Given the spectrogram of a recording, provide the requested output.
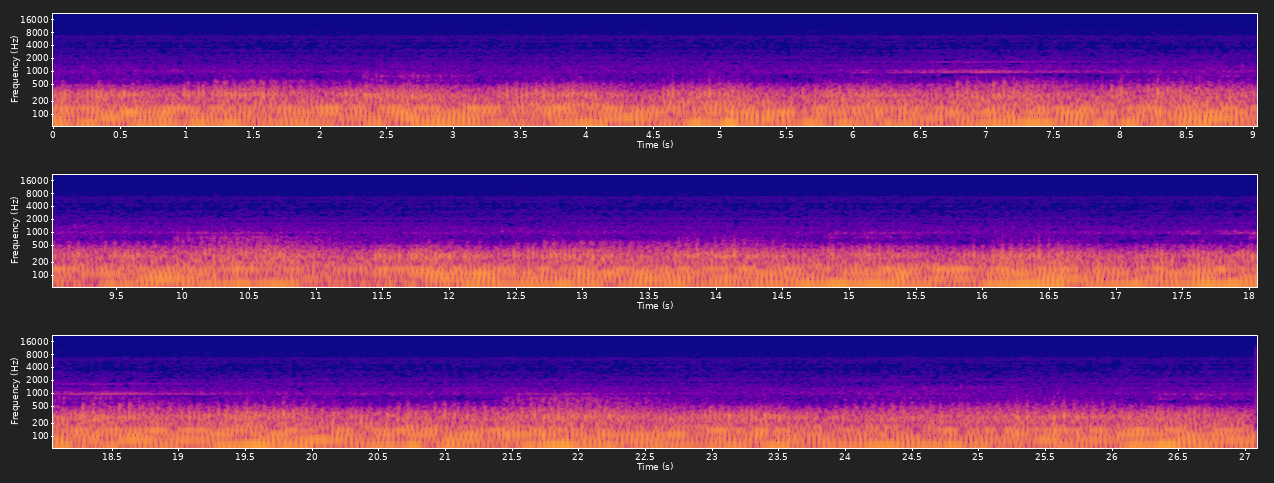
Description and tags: kerri-cat-mix-loopable
This is fully loopable version of it (no fade in/out needed). Additionally - it was remixed with the same sound, but swaped (and shifted channels), to make the sound more centered/balanced.
animal, cat, loop, purr, remix, texture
